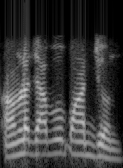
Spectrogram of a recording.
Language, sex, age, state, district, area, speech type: Bengali, male, 18-30, West Bengal, Dakshin Dinajpur, urban, conversation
